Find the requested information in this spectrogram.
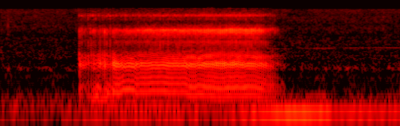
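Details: A Pekingese snores loudly, one long, buzzy, rattling breath lasting over a second.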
